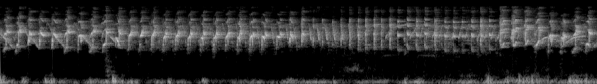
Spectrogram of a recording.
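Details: Male fighter lovebird singing as a lure for other lovebirds: a continuous, fast run of piercing, raspy chirps, very even in rhythm, with soft low knocks and rumble in the background.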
